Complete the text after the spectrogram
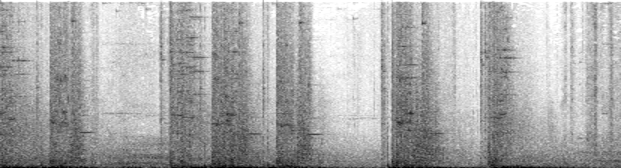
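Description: Rifle shots crack and boom in quick bursts.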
